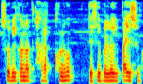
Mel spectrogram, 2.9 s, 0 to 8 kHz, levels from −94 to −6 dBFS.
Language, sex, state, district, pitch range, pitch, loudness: Assamese, male, Assam, Kamrup Metropolitan, 135-150 Hz, 140 Hz, -18 LUFS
